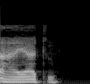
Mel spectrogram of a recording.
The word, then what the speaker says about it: Hayatou: Hayatou. – Yeah, Isa Hayatou.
